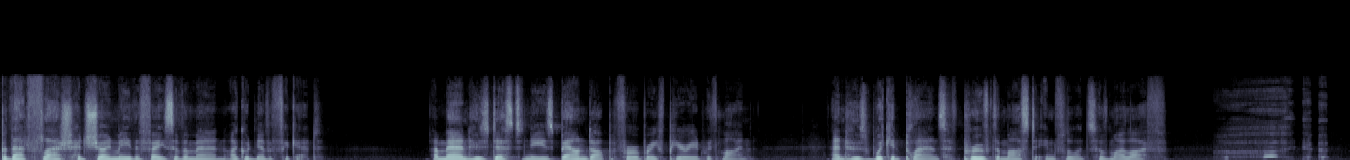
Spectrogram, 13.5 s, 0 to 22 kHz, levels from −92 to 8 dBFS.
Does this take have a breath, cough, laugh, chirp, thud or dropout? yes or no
yes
